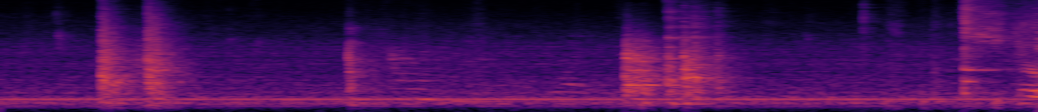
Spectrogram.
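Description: Gluten-free buffalo wings being stirred with sauce in a bowl: a few sharp clinks and scrapes of utensil against the bowl at spaced intervals, over a steady low background hum, with no talking.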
